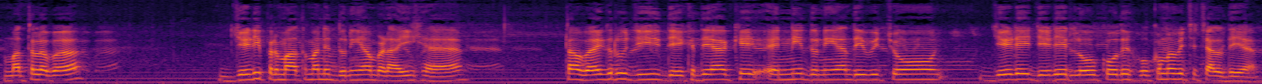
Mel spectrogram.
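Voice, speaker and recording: A man with a Punjabi accent teaching scripture, reciting each line slowly and then breaking down its pronunciation and meaning patiently. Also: fairly high pitch, a bit bright. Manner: slow, patient explaining, chants lines then repeats them syllable by syllable. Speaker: Gurbani teacher. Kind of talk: religious scripture lesson.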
